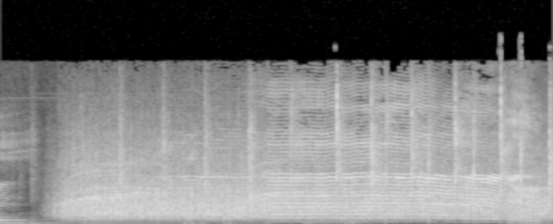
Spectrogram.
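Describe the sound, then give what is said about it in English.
A dense wash of applause with a few cheers rises within the first half-second and stays loud and steady over a lingering sung note, then drops away abruptly at the very end. “Better than I did that fade out on the applause.”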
